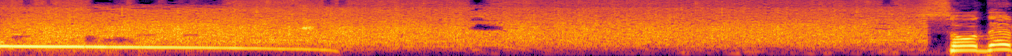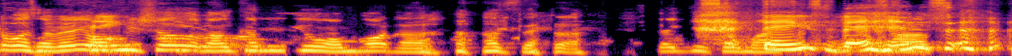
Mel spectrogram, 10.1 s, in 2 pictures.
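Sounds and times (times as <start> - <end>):
audience applause: 0.0 - 4.8
speech: 4.8 - 10.1
laughter: 6.8 - 10.1.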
